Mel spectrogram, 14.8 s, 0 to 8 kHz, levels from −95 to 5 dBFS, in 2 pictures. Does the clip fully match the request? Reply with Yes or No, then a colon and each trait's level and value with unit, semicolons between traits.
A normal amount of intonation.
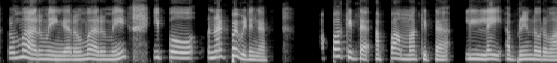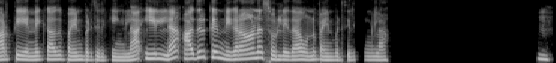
Yes: average, 3.3 semitones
